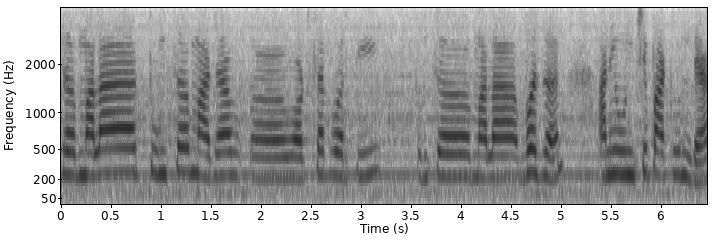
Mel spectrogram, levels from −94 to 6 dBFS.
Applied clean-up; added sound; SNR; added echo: none; Engine; 16 dB; none.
